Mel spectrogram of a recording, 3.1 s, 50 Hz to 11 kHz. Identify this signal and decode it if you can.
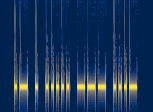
Morse code, heard as a keyed tone, about 23 wpm, 700 Hz. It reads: AE5OV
